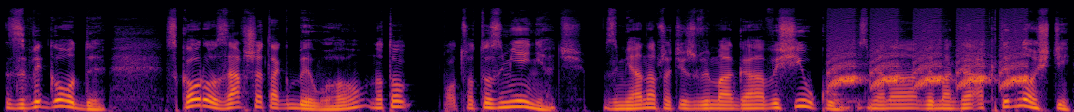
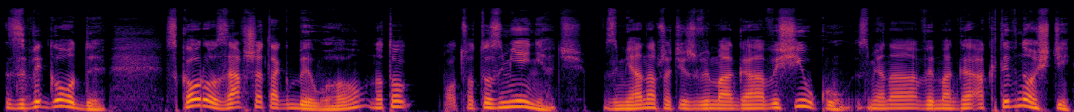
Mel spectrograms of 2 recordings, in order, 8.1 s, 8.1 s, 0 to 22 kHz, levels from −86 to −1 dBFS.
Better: second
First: alarm; noticeable; from 6 s on; peak 2 dB below the speech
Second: none

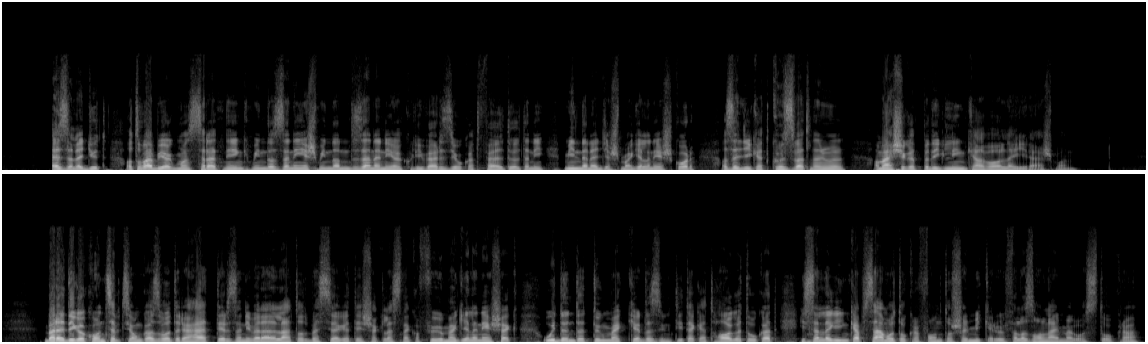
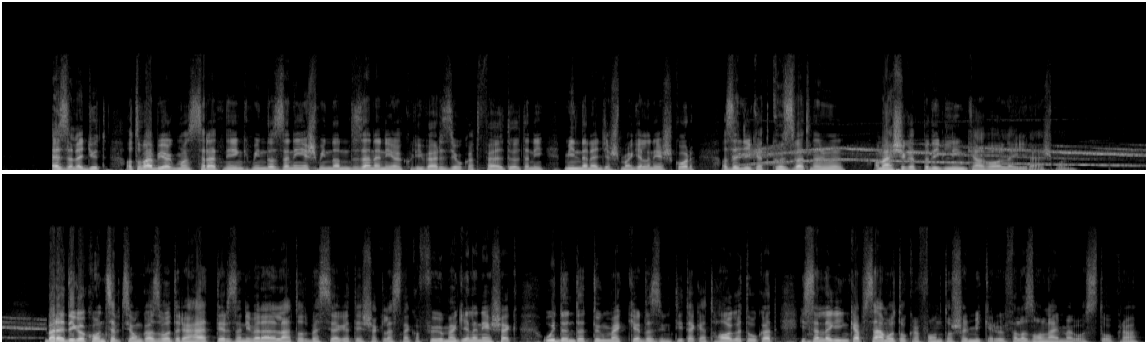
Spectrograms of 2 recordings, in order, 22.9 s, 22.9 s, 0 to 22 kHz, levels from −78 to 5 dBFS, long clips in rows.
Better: first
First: none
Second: siren; noticeable; from 7.5 to 12 s; peak 9 dB below the speech

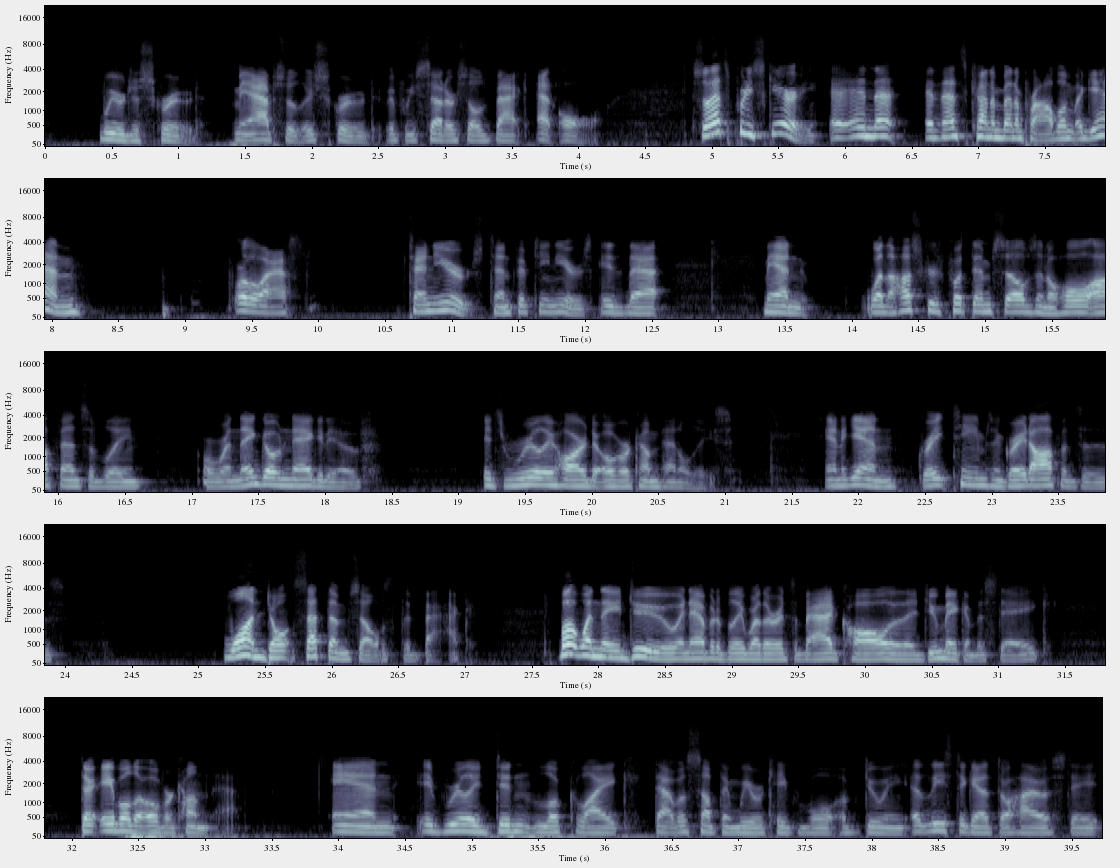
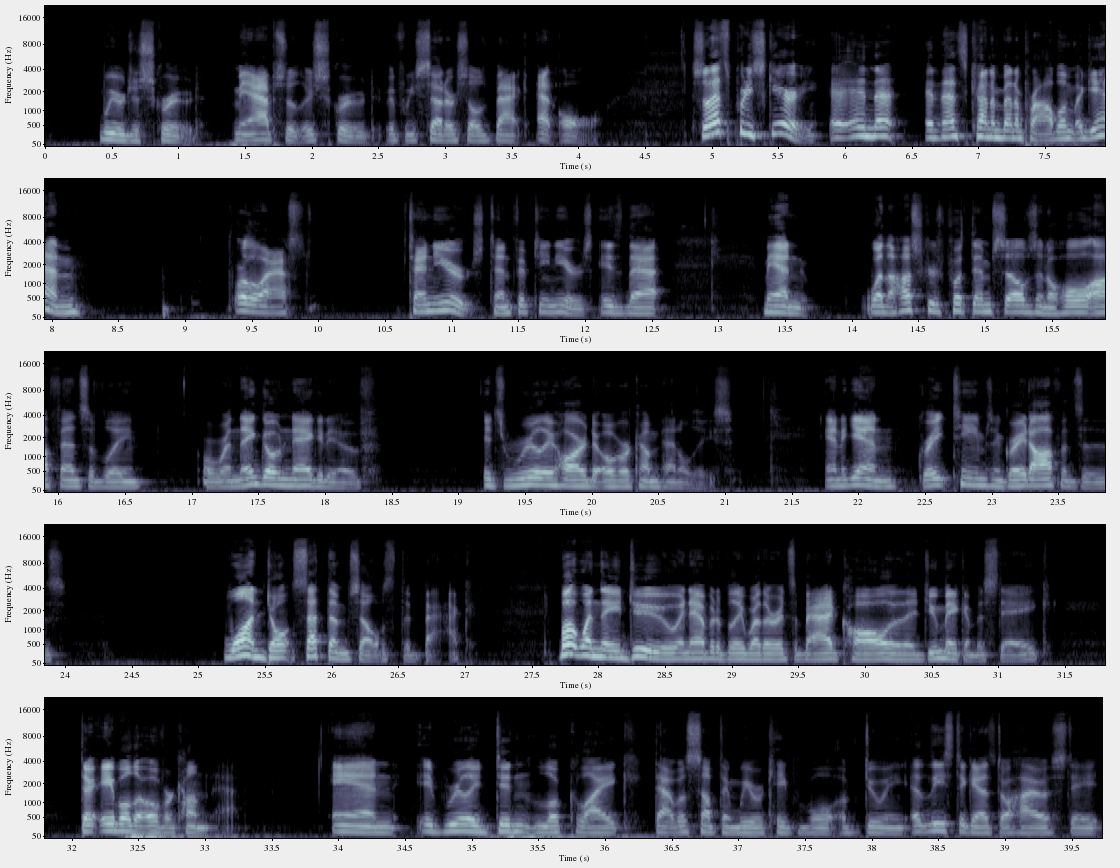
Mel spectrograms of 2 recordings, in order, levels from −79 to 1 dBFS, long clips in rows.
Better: second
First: muffled; very; fading above 2 kHz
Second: none

